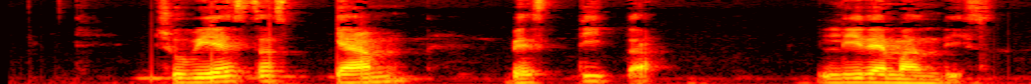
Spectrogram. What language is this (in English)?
Esperanto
